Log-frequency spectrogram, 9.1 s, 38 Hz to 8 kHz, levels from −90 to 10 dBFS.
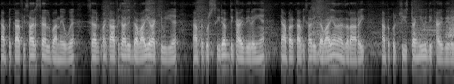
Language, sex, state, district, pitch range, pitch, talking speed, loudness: Hindi, male, Uttar Pradesh, Varanasi, 100-110 Hz, 105 Hz, 270 wpm, -19 LUFS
